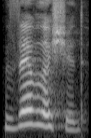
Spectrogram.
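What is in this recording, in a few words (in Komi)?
"зэв лӧсьыд", Komi, female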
